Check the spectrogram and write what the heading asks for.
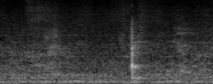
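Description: Kitchen knife cutting rolled maida dough on a wooden chopping board, with soft cutting strokes and one sharp knock of the blade on the board a little past halfway.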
